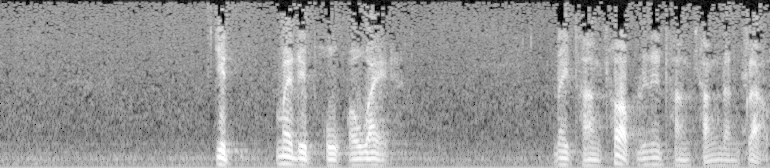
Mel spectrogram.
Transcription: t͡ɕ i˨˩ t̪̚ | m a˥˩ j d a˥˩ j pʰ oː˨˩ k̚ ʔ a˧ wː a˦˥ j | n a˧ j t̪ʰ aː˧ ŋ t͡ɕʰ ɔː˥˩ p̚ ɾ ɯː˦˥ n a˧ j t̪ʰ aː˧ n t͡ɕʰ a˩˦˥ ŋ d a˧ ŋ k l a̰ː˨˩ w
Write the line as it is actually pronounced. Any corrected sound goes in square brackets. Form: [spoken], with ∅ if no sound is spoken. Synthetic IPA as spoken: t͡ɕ i˨˩ t̪̚ | m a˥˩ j d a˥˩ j pʰ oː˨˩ k̚ ʔ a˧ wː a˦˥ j | n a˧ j t̪ʰ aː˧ ŋ t͡ɕʰ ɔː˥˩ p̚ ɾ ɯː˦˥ n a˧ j t̪ʰ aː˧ [ŋ] t͡ɕʰ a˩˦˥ ŋ d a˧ ŋ k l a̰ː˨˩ w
